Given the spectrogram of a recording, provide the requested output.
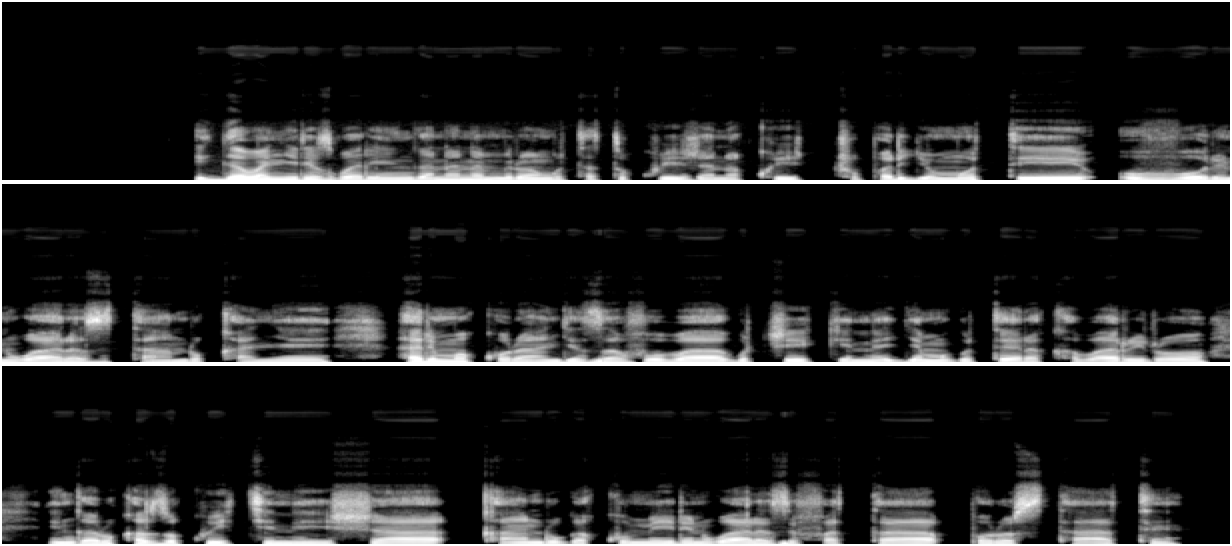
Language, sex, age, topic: Kinyarwanda, male, 25-35, health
